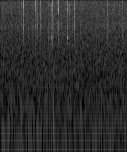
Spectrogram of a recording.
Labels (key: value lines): label: ambient
recorder: HydroMoth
